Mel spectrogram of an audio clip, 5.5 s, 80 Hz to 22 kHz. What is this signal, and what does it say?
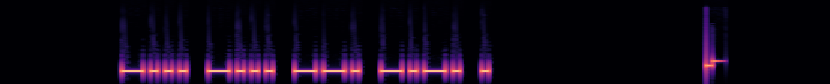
Morse code, heard as a keyed tone, about 25 wpm, 700 Hz. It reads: BBGCE
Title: Code Groups - 5 Letter:Numbers - 25wpm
